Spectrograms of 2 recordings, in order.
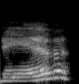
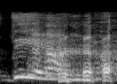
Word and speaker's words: Deanne: Hello, Deanna. Hi. Now I'm going to have to correct them. What's that? My name isn't Deanna. Well, help me. It's spelled Deanne. Deanne? Uh-huh. It's pronounced Dean. No, it's Deanne.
